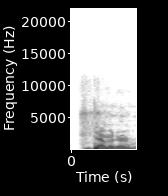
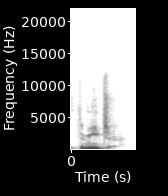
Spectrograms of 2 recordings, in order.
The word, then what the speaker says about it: Demeter: Of course, I've been saying Demeter my whole life, which maybe is not going to score her points in the iconography round, but the correct pronunciation, as it turns out, is Demeter.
